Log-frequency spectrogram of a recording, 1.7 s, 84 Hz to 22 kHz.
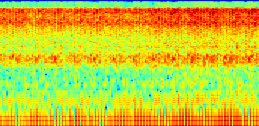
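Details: BMW E89 Z4 3.0 N52 straight-six (40,000 miles) idling and warming up after a stuck timing chain tensioner was replaced; spilled oil burning off the manifold. Smooth, even low idle hum with no chain rattle or ticking; healthy.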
